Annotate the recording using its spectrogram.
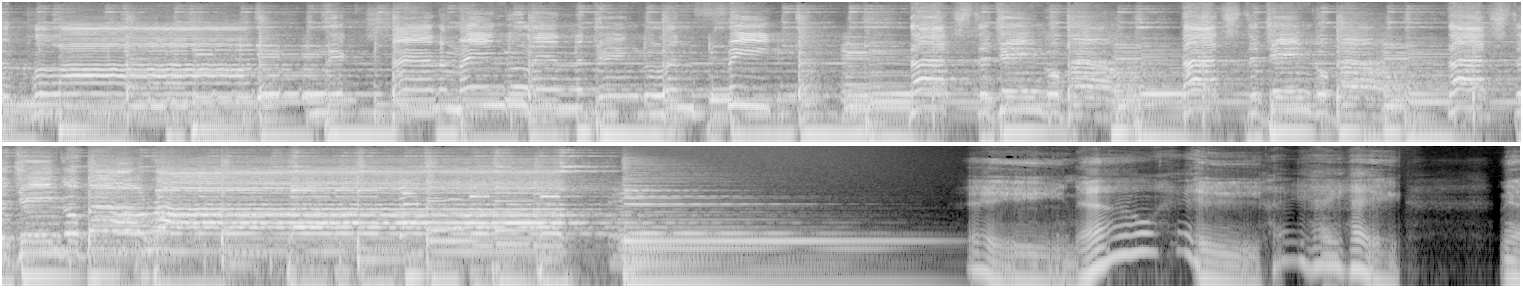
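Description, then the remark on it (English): An upbeat Christmas pop song with bright jingle bells shimmering over a steady beat plays loudly, then cuts off and a person starts talking. “That … get you going. Once you hear that ding, ding, ding, ding, ding, ding, you already know what it is.”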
